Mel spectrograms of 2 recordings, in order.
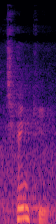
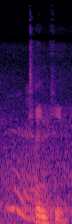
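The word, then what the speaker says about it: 天気: And the word for weather is teni. T E N K I. Of course, it's not teen because they don't use English, but it's the Japanese characters that are pronounced teni.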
